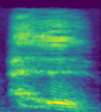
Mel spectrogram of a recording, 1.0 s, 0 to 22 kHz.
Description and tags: Damaged 3 - The Ridge - Host
Part of a screaming mutant I made for a student-game from 2017 called The Ridge.
Inspired by the normal zombies in Left 4 Dead.
Recorded with Audacity, my voice, friends and too much free-time.
monster, scary, thrill, horror, alien, creepy, bioshock, left4dead, mutation, criminal, sci-fi, fear, screaming, crazy, mutated, zombie, mutant, attack, terror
